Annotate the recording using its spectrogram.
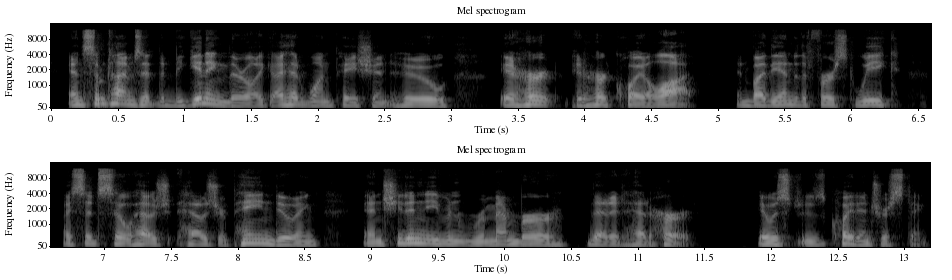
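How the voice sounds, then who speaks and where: Against a quiet background, the speech moves at a fairly quick pace with ordinary pitch variation and a dry, close sound with no echo. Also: man, fairly high pitch for a man. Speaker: psychiatrist. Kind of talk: lecture. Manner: fast.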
